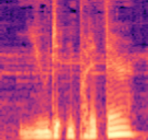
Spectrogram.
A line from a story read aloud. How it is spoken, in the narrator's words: asked quietly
